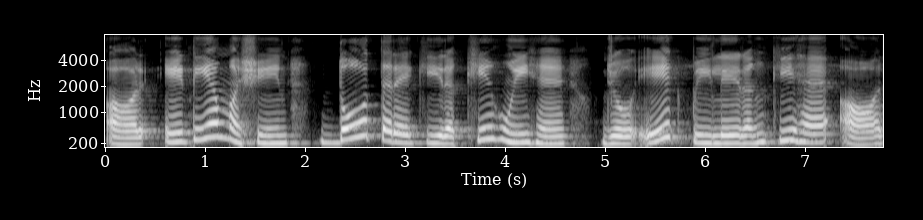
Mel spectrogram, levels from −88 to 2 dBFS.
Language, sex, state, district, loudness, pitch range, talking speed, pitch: Hindi, female, Uttar Pradesh, Etah, -15 LUFS, 195-260 Hz, 125 wpm, 210 Hz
